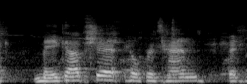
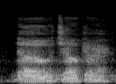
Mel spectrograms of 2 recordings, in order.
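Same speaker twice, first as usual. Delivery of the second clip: much lower slow growl; Batman voice; 10 semitones lower, 3 dB louder, much slower than usual. Retold or imitated. Batman answering the Joker, slow deep growl. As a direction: drag it out in gravel. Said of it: "my Batman".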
